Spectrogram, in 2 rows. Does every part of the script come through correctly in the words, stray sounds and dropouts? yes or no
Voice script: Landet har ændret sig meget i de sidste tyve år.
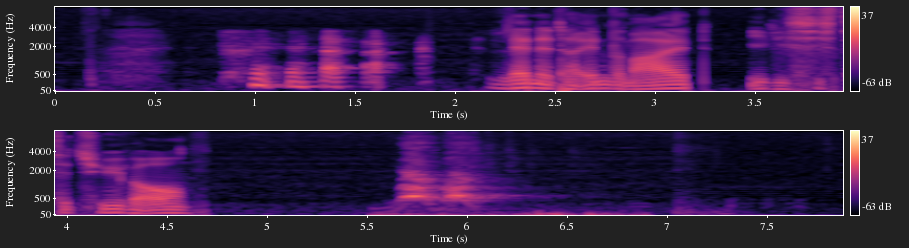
no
